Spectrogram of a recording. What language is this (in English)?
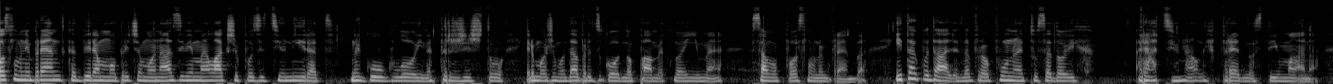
Croatian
